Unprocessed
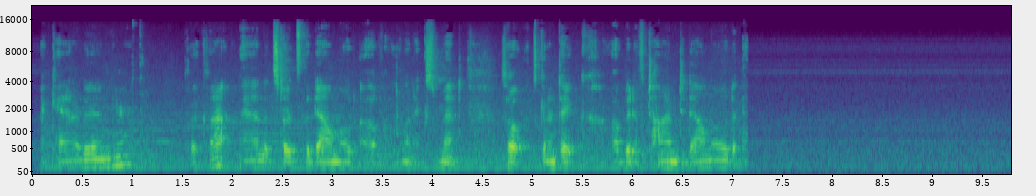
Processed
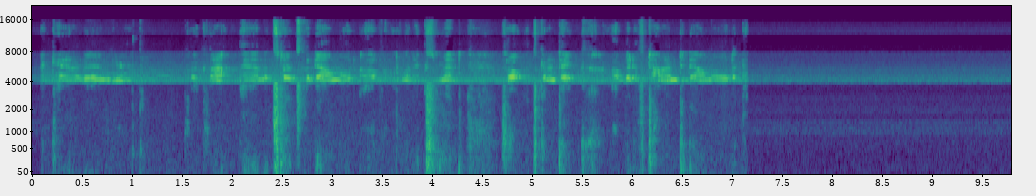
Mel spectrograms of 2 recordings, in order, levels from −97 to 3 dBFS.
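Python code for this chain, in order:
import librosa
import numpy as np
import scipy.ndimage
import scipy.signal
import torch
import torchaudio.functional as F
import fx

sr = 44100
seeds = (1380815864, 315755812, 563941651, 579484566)

y = fx.band_swap(x, sr, width_hz=4000)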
